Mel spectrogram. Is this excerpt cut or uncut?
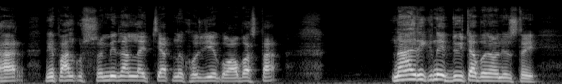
uncut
